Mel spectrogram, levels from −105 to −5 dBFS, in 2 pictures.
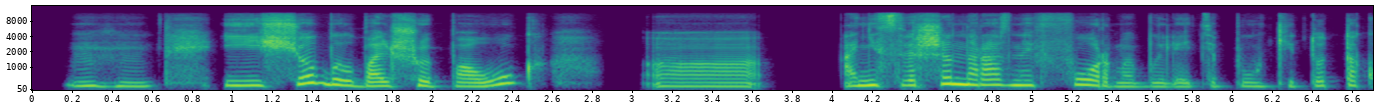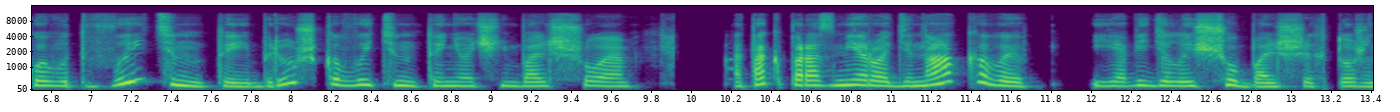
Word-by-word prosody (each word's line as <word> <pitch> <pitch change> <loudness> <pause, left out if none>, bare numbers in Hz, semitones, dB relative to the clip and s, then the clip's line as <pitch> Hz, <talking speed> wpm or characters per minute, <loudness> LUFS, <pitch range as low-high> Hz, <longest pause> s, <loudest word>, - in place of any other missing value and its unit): мгм. 175 -4 -6 0.3
И 205 - -2
ещё 205 +9 +5
был 235 -7 +3
большой 180 +3 +2
паук, 170 - -1 0.5
а, 165 -1 -5 0.4
они 200 +5 +3
совершенно 245 +5 +6
разной 225 -2 +2
формы 200 -10 -1
были, 155 0 -8
эти 155 +1 -10
пауки. 165 +1 -8
Тот 190 +4 -8
такой 205 -1 -2
вот 185 -2 -7
вытянутый, 220 - +1
и 155 - -5
брюшко 245 - -1
вытянутое, 205 -5 -2
не 180 - -3
очень 180 +1 -2
большое, 175 -1 -2 0.4
а - - -8
так - - +1
по 225 - +5
размеру 215 0 +3
одинаковые. 195 - +1 0.3
И - - -8
я 180 0 -4
видела 195 -1 -3
ещё 210 +4 +3
больших 160 +1 -2
тоже, 175 -2 -4
185 Hz, 155 wpm, -22 LUFS, 170-215 Hz, 0.5 s, совершенно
